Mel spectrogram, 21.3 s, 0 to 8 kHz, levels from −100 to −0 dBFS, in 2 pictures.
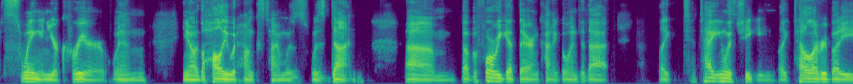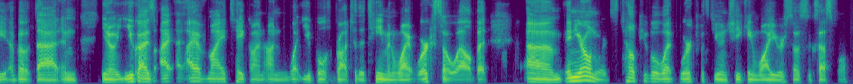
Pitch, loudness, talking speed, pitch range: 90 Hz, -21 LUFS, 230 wpm, 85-100 Hz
